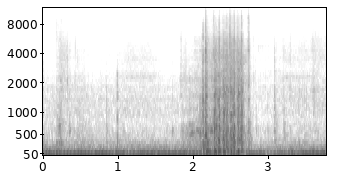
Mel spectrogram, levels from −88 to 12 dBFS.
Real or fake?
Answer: fake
